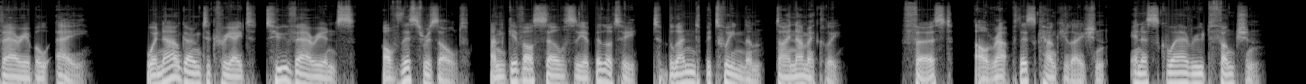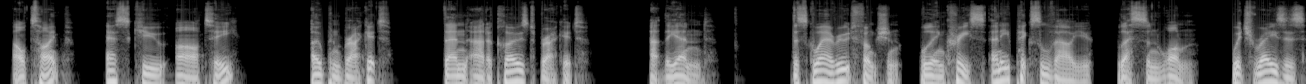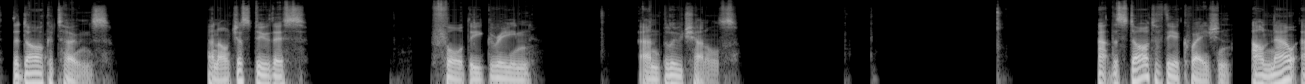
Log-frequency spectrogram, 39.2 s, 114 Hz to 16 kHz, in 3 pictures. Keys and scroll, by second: 13.8-16.1 typing, 19.2 shift+0, 20.5 Return, 29.5-30.9 typing, 32.1 shift+0, 32.2 Return, 34.1-35.8 typing, 36.2 Return.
